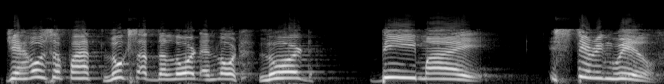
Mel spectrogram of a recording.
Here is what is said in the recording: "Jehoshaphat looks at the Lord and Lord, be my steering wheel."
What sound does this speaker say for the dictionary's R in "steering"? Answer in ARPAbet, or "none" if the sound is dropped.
R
